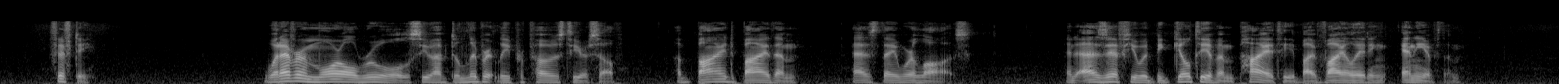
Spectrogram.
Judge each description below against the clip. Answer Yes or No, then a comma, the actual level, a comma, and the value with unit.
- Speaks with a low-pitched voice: Yes, low, 100 Hz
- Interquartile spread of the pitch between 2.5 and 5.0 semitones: Yes, average, 4.0 semitones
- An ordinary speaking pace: No, slow, 120 wpm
